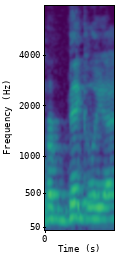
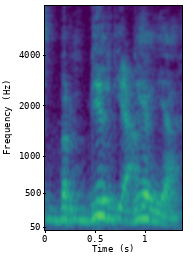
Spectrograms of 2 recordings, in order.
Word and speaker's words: Berbiglia: a last name berbiglia it's not verbigliya it's burbillia yes yes yes um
